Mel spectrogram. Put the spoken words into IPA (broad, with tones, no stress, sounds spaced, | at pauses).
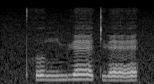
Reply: pʰ ʊ˦ ŋ m ɥ ɛ˦ t̪ ɥ ɛ˦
